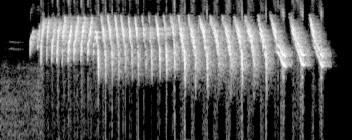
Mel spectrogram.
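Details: White panda canary in ngeriwik style: one continuous, loud, fast chattering trill of rapidly repeated notes lasting nearly four seconds, ending abruptly.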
